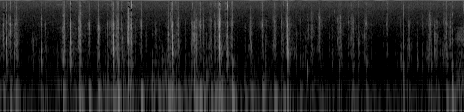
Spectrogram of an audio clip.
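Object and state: Plastic keyboard, typing.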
